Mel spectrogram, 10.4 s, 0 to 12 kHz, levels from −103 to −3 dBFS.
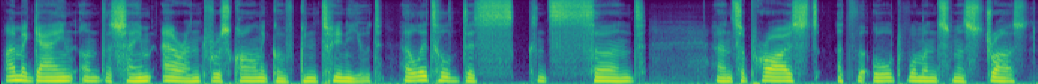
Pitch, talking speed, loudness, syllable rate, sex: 140 Hz, 110 wpm, -18 LUFS, 3.8 syllables/s, male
